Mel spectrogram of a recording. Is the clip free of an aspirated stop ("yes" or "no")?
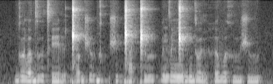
yes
